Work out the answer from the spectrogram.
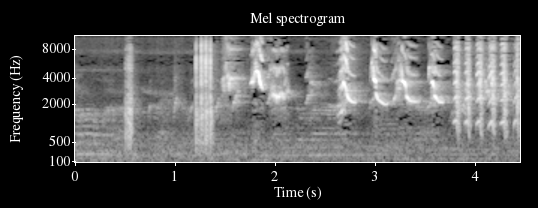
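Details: Javan myna singing in the morning, two isolated harsh bursts, then a string of short downslurred whistles, finishing with quick clicking rattles.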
